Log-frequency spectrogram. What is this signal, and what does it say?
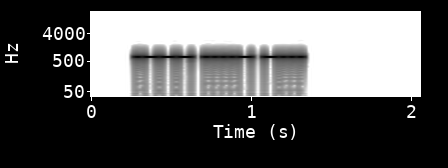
Morse code, heard as a keyed tone, about 46 wpm, 700 Hz. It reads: J4B
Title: Three Challenging Letter-Number Combinations 45wpm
